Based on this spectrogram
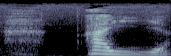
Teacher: sí tienen que hacer un trabajo, en este caso, con una cierta semiconsonante expresada con una J, y que es la semiconsonante que llamamos glida, o constrictiva, no lateral, oral, dorsopalatal, sonora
